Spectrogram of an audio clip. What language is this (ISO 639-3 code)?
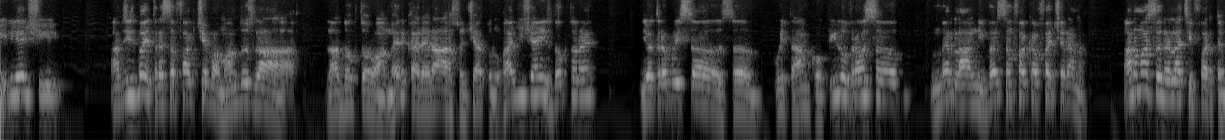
ron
